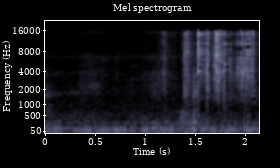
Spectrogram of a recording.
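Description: A cat's metal collar tag clinking against its ring as the cat is rubbed: a short run of light jingles beginning about a second and a half in.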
